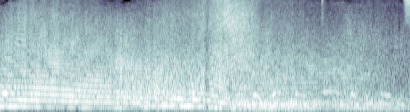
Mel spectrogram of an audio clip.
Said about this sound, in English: Some of the most skilled pilots in the world competing in the Red Bull Air Race World Championships in Hungary. This is Canadian Pete McLeod flying as fast as he can through a series of giant inflated gates.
